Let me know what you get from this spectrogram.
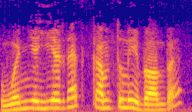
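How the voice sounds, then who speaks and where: Radio drama henchman: high-pitched, foreign, deferential, coaxing his trained beast in stilted phrases. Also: moderate pace, narrow, tinny audio. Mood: coaxing, eager. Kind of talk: old-time radio drama acting.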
